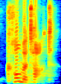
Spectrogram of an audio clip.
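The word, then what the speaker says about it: Komitat: hi your word is comatot comatot comatot yes can i have all the information please uh german it's from german it's a noun comatot is the only pronunciation it's an administrative division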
